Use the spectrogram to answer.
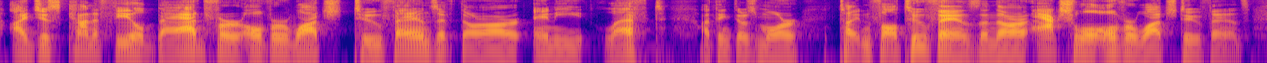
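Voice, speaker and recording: A man's voice: mid-range voice, normal speed, few pauses, a bit bright, no echo, clean studio sound. Rambling, irreverent man hosting a podcast. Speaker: podcast host. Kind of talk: casual solo gaming commentary.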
